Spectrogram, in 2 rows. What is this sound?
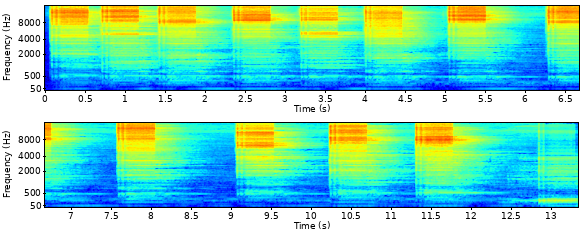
random11 - electricity
buzz, electricity, random, raw, voltage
